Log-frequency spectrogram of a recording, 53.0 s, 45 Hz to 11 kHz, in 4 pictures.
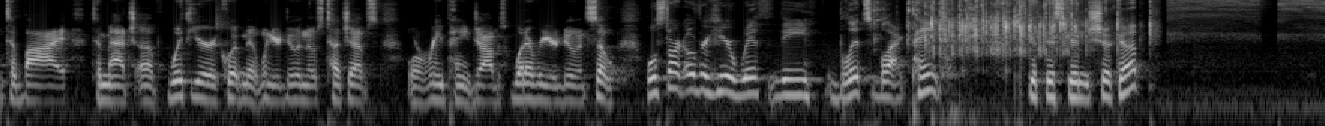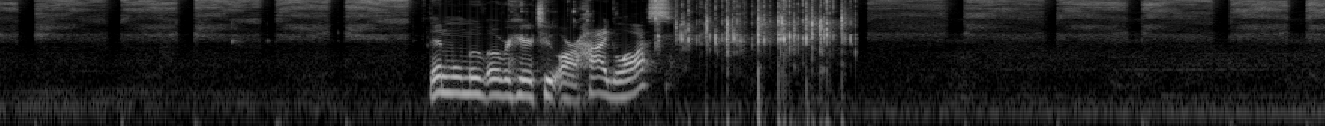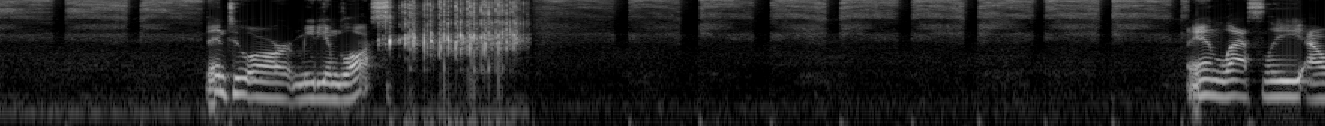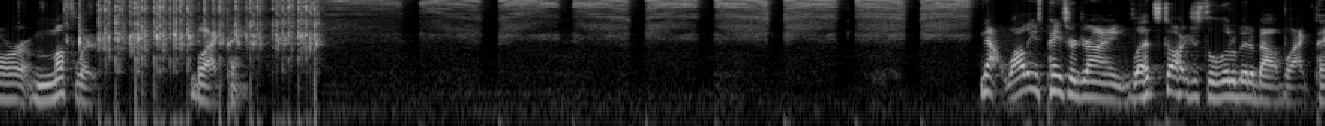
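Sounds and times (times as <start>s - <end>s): spray can hissing: 8.6s - 17.5s, 19.8s - 28.6s, 30.3s - 38.4s, 40.4s - 49.6s.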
